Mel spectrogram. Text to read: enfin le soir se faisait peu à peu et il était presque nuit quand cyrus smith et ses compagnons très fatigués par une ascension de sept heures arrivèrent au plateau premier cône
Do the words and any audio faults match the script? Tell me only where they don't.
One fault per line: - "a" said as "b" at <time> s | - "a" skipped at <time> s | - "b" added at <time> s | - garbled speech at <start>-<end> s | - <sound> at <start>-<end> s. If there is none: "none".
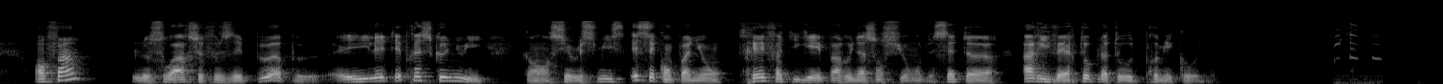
- squeak at 13.3-13.8 s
